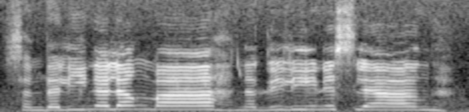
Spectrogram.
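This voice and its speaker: A woman's voice: very high-pitched, steady tone, normal speed, sharp tone, a little hiss or hum. A woman playing a cold, resentful nineteen-year-old daughter, curt and exasperated, in radio drama style. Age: young adult.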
